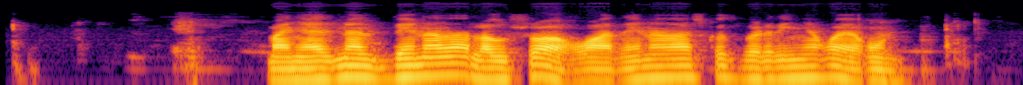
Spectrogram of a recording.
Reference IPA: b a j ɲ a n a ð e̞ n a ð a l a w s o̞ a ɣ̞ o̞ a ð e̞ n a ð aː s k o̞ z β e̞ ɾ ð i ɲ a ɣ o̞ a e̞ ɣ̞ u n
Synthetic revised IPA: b a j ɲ a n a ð e̞ n a ð a l a w s o̞ a ɣ̞ o̞ a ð e̞ n a ð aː s k o̞ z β e̞ ɾ ð i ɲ a ɣ o̞ a e̞ ɣ̞ u n

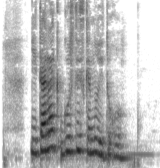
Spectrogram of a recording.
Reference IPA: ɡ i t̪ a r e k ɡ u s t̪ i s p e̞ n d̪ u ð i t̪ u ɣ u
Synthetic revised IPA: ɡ i t̪ a r a k ɡ u s t̪ i s k e̞ n d̪ u ð i t̪ u ɣ u

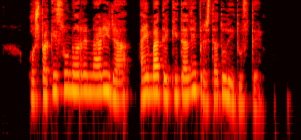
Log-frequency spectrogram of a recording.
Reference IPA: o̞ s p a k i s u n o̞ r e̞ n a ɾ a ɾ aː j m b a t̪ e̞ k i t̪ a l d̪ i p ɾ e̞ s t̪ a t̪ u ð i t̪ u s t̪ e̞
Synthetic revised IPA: o̞ s p a k i s u n o̞ r e̞ n a ɾ i ɾ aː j m b a t̪ e̞ k i t̪ a l d̪ i p ɾ e̞ s t̪ a t̪ u ð i t̪ u s t̪ e̞

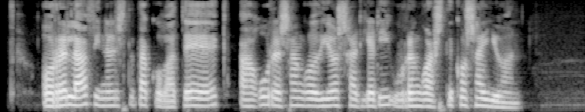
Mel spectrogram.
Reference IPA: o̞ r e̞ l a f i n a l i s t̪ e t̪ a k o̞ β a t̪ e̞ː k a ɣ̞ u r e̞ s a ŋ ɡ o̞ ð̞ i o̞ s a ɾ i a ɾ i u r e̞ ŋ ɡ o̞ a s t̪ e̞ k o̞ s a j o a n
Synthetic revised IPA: o̞ r e̞ l a f i n a l i s t̪ e t̪ a k o̞ β a t̪ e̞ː k a ɣ̞ u r e̞ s a ŋ ɡ o̞ ð̞ i o̞ s a ɾ i a ɾ i u r e̞ ŋ ɡ o̞ a s t̪ e̞ k o̞ s a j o a n

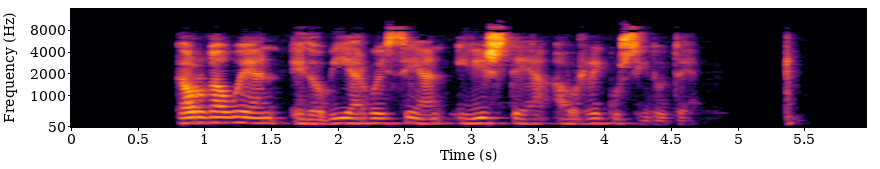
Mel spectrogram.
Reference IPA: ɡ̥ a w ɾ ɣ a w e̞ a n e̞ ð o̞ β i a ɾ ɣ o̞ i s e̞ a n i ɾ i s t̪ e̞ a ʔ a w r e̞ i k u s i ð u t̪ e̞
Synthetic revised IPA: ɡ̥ a w ɾ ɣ a w e̞ a n e̞ ð o̞ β i a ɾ ɣ o̞ j s e̞ a n i ɾ i s t̪ e̞ a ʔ a w r e̞ i k u s i ð u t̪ e̞

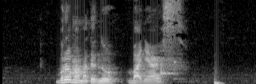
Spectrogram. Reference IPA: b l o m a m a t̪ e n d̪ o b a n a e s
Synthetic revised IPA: b ɾ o m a m a t̪ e n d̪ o b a ɲ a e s

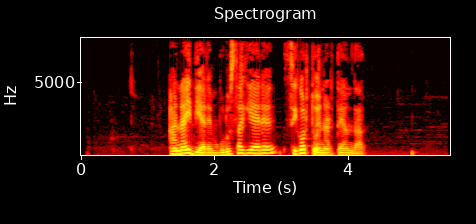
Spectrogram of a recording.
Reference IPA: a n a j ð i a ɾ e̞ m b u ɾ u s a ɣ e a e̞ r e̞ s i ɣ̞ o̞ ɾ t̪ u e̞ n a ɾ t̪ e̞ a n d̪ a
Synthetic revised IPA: a n a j ð i a ɾ e̞ m b u ɾ u s a ɣ i a e̞ ɾ e̞ s i ɣ̞ o̞ ɾ t̪ u e̞ n a ɾ t̪ e̞ a n d̪ a

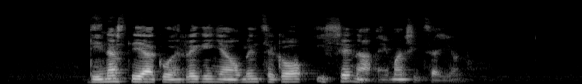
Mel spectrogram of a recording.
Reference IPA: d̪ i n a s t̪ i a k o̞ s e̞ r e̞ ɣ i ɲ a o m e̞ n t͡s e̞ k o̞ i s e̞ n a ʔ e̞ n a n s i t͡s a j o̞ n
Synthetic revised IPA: d̪ i n a s t̪ i a k o̞ e̞ r e̞ ɣ i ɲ a o m e̞ n t͡s e̞ k o̞ i s e̞ n a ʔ e̞ m a n s i t͡s a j o̞ n

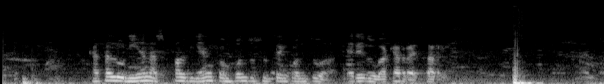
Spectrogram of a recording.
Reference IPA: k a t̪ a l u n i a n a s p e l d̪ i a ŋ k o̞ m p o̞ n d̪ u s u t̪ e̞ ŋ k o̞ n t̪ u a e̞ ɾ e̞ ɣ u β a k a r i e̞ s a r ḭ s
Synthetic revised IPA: k a t̪ a l u n i a n a s p a l d̪ i a ŋ k o̞ m p o̞ n d̪ u s u t̪ e̞ ŋ k o̞ n t̪ u a e̞ ɾ e̞ ð u β a k a r a e̞ s a r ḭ s

